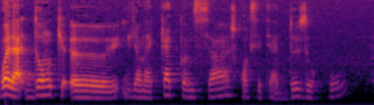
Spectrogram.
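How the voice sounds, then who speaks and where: This woman's pitch sits very deep and low, with ordinary variation, and her loudness swings widely. She talks at a fairly slow pace over noticeable background noise. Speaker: crafting youtuber. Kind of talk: tutorial. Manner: hesitant, many fillers.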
